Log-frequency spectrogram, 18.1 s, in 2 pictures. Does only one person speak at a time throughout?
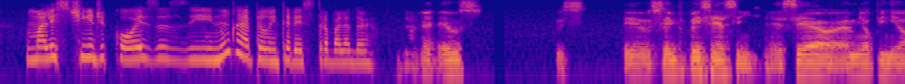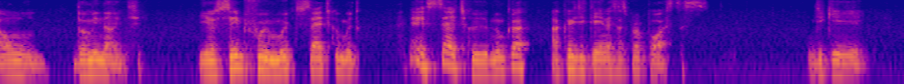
Yes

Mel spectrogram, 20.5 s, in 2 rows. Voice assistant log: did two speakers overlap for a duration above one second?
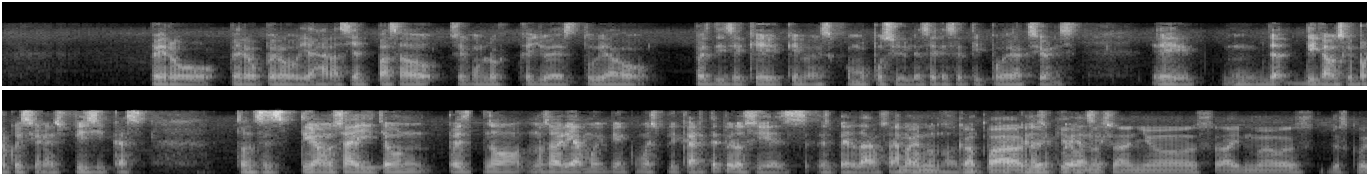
Yes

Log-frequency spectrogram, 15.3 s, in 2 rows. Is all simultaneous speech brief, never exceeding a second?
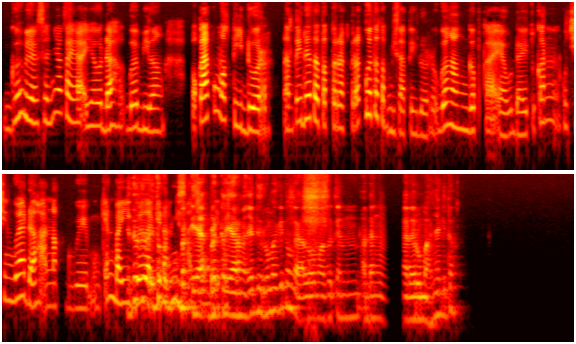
No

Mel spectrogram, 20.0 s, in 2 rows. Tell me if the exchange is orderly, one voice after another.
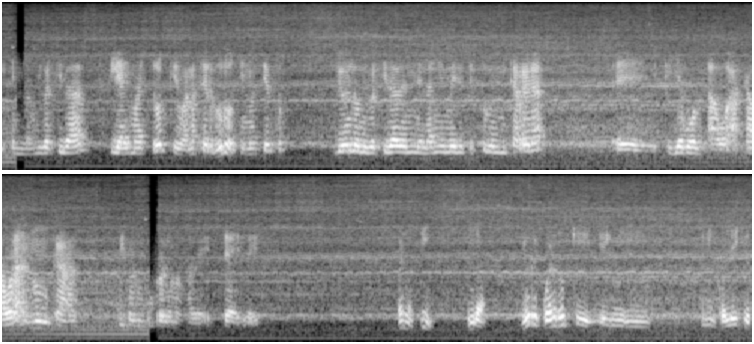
Yes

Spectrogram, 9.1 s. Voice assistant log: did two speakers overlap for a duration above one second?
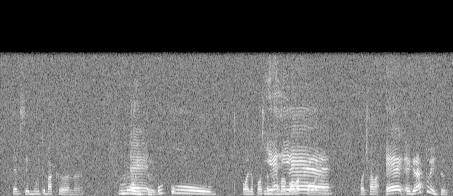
Yes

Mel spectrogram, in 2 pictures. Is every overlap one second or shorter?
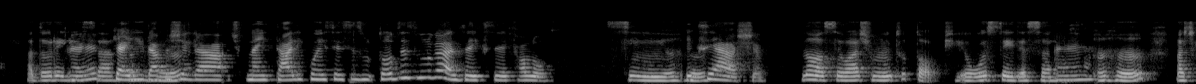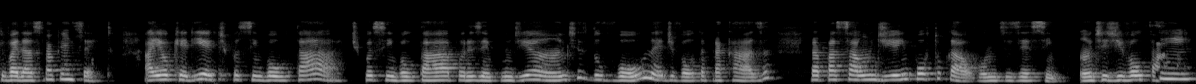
No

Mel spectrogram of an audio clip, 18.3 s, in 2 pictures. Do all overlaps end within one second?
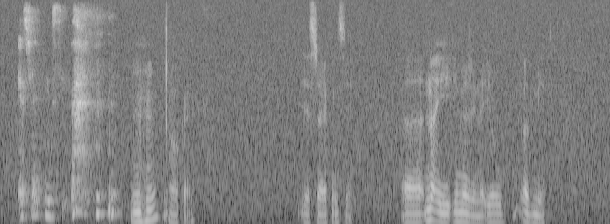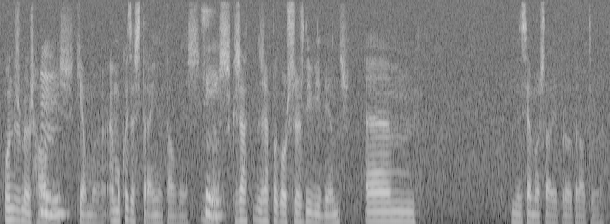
Yes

